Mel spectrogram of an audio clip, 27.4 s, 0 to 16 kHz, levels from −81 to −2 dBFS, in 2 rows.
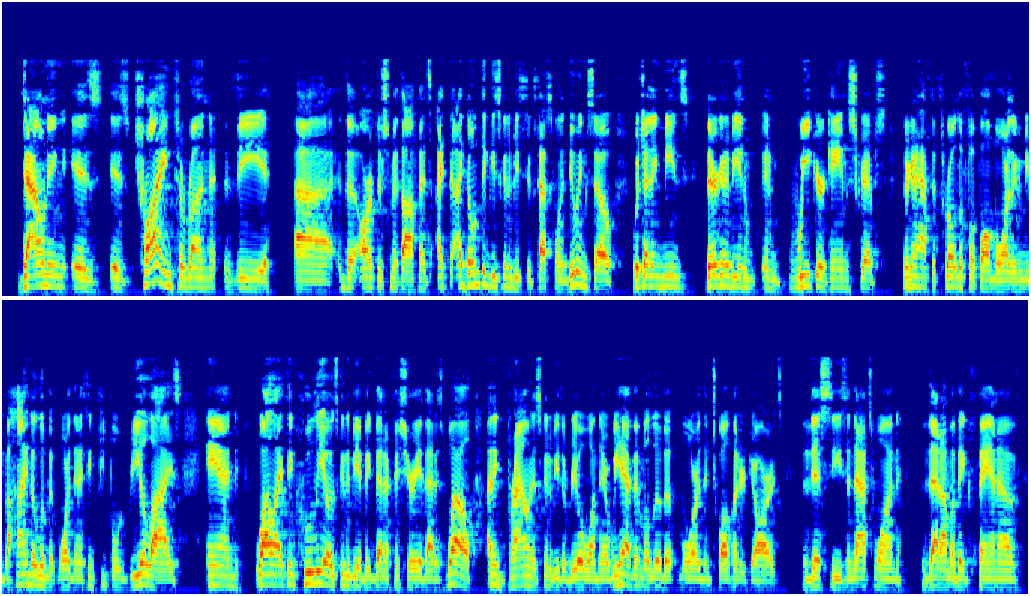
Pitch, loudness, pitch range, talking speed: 115 Hz, -23 LUFS, 105-125 Hz, 235 wpm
